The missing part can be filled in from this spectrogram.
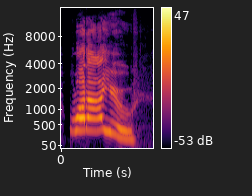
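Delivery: shrill, whiny crook voice, very high, very loud. Acting out a frightened criminal's line as an impression during a story, in an imitated whiny thug voice. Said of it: "Here's my Batman voice".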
